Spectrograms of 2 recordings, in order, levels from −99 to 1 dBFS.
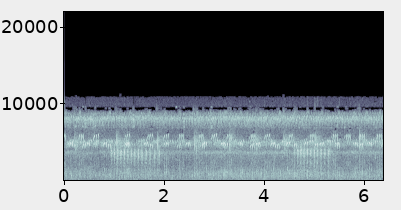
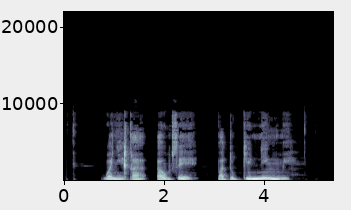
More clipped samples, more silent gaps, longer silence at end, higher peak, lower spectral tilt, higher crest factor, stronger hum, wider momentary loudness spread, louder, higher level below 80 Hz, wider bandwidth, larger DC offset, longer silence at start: neither; second, none vs 1.71-1.85 s, 2.96-3.06 s; second, 0 s vs 0.9 s; about the same, -2 dBFS vs -2 dBFS; second, 0.5 dB/octave vs -6.5 dB/octave; second, 14 dB vs 20 dB; neither; second, 3 LU vs 15 LU; first, -12 LUFS vs -21 LUFS; first, -52 dBFS vs -60 dBFS; first, 11.5 kHz vs 9 kHz; first, 0.2% vs under 0.1%; second, 0 s vs 0.8 s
